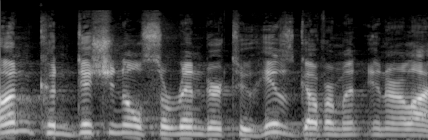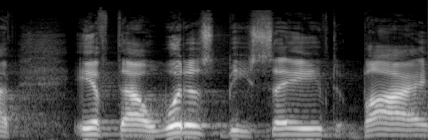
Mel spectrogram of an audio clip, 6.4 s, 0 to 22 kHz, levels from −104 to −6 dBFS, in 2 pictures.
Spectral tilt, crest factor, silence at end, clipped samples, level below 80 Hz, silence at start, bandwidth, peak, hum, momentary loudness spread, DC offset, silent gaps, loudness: -4 dB/octave; 20 dB; 0 s; under 0.1%; -64 dBFS; 0 s; 13 kHz; -8 dBFS; none; 15 LU; under 0.1%; none; -28 LUFS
